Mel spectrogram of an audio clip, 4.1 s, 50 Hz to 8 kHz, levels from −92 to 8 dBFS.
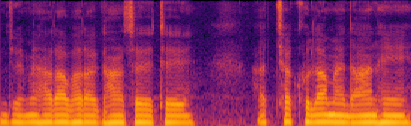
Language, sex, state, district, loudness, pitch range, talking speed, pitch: Chhattisgarhi, male, Chhattisgarh, Rajnandgaon, -12 LUFS, 110-115 Hz, 130 wpm, 115 Hz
